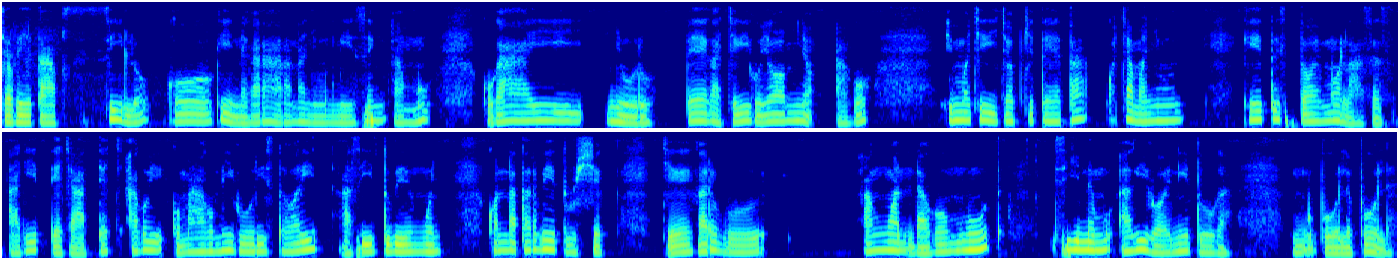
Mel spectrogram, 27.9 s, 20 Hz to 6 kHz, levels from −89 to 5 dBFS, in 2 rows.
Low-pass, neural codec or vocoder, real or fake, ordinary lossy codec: 5.4 kHz; none; real; Opus, 64 kbps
